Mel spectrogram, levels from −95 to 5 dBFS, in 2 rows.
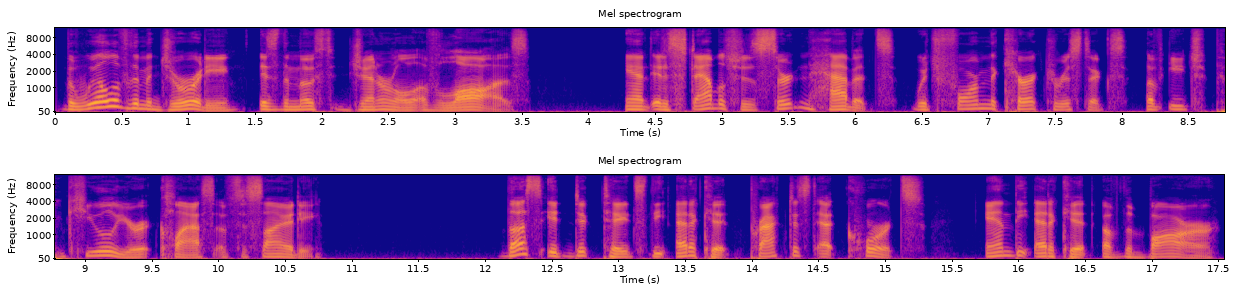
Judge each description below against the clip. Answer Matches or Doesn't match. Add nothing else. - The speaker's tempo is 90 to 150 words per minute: Matches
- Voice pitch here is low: Matches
